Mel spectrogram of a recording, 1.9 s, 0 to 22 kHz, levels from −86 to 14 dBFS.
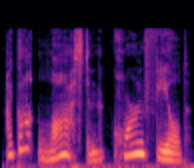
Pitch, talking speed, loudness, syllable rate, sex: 200 Hz, 185 wpm, -15 LUFS, 3.8 syllables/s, female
